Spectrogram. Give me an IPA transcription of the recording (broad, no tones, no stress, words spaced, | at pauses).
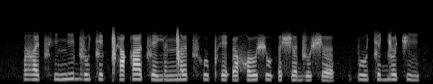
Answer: ʁet͡sʰiŋid͡zu ceǀʰeqit͡se jəŋ͡ǀət͡sʰu pʰeʔɵχuʃu ʔəʃəd͡zu ʃə | pu cəɟɵt͡ʃi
